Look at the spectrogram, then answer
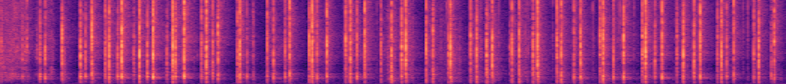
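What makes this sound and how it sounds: A tall red printed cardboard box, held upright, is tapped and scratched very fast with long nails on its front and sides. The result is a rapid stream of dozens of dry, papery clicks and scrapes, bright and crisp with almost no low end and no ring after each hit.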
